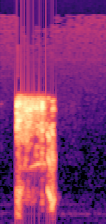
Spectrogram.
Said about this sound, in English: Excuse me. I keep trying to mute my microphone when I start my coughing.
